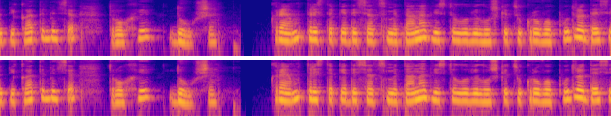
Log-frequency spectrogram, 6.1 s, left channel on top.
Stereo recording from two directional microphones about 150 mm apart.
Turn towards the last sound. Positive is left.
turn(degrees=-30)  # may be behind; listen again after turning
